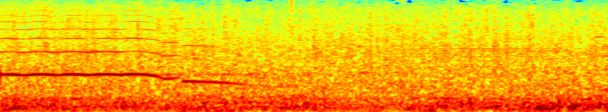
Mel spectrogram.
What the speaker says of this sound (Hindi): तभी बारिश बहुत जोर से होती है।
